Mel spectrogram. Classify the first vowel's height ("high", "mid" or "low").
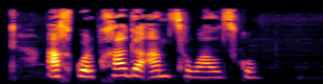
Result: low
